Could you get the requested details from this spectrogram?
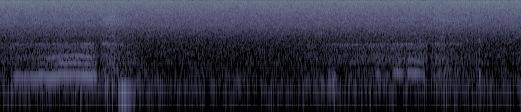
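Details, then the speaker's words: Sleeping Basset Hound with a heart murmur and congestive heart failure gives two drawn-out, humming snores separated by quiet breathing: ordinary snoring. "Most people fall asleep to the sound of a machine. I fall asleep to the sound of a snoring Bassett."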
